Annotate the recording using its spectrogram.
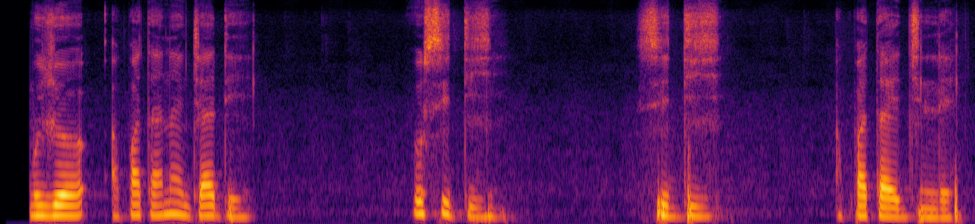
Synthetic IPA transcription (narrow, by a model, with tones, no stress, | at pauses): mũ˨jɔ˨a˨k͡pa˦ta˨˦nã˦˨d͡ʒa˦de˨ | o˦si˦di˨ | si˨di˨ | a˨k͡pa˦ta˨e˨d͡ʑi˨n̩˨˦lɛ˨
